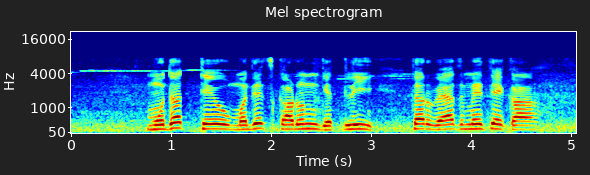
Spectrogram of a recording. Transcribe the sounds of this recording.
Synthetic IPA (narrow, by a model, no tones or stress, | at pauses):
mud̪ət̪ʰːewməd̪ʱet͡skaɽuːnɡʱet̪liː | t̪əɾʋjad͡zmiɭt̪eka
